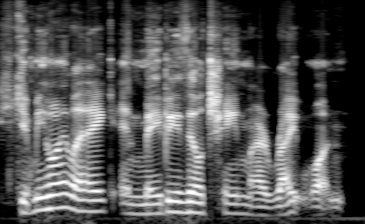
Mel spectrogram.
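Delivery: acted, whispered delivery. Playing a character who whispers to Thry: whispering in character. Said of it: "I whisper to Thry".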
